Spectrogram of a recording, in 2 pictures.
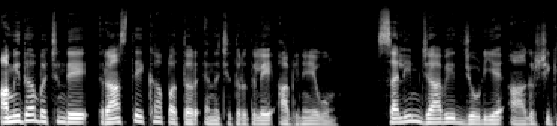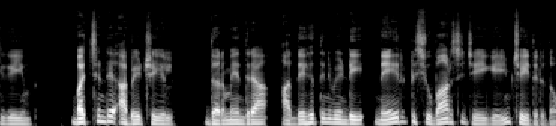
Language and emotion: Malayalam, neutral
